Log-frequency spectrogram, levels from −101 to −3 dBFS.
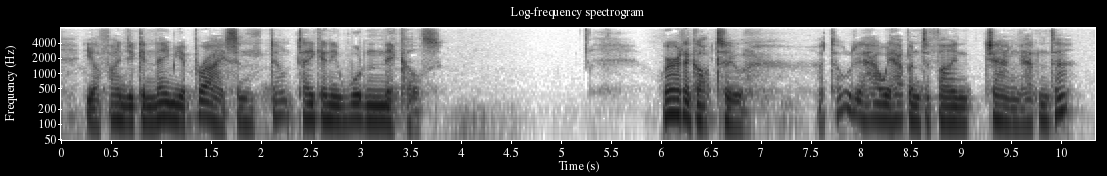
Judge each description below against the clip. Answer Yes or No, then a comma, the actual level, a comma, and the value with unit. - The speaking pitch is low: Yes, low, 120 Hz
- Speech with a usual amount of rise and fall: No, narrow, 2.3 semitones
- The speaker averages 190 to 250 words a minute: No, average, 170 wpm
